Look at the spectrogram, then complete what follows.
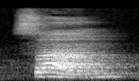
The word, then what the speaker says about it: psalm: In the beginning of the word, before S, the P is silent. Like psychology, psalm, sage.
